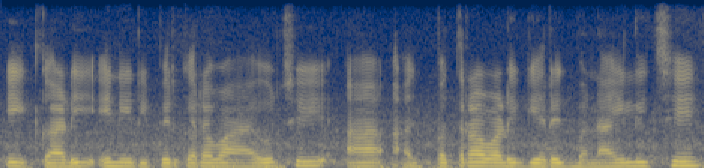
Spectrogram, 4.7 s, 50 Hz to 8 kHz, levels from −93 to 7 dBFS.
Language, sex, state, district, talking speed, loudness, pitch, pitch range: Gujarati, female, Gujarat, Gandhinagar, 155 wpm, -18 LUFS, 165 Hz, 160-175 Hz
